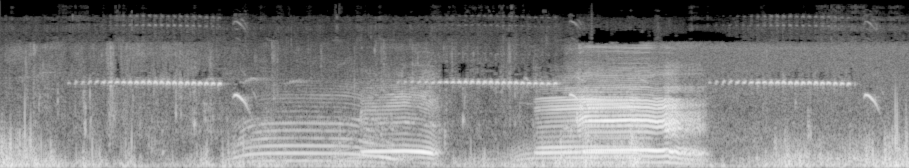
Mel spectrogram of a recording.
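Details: Cows walking through lush green pasture; several moos in sequence, one falling in pitch and a louder, strained one near the middle, over rapid regular ticking and a faint high whistled tone recurring throughout.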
